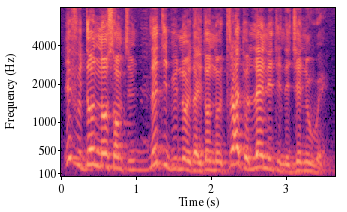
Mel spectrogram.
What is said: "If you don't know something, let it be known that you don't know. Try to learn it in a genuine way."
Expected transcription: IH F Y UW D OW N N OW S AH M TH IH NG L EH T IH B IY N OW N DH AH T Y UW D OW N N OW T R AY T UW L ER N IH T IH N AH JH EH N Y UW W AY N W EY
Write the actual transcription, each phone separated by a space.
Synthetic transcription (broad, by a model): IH F Y UW D OW N N OW S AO M T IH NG L EH T IH B IY N OW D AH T Y UW D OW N N OW T R AY T UW L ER N IH T IH N AH JH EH N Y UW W W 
